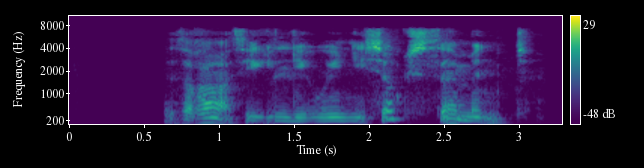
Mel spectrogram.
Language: Kabyle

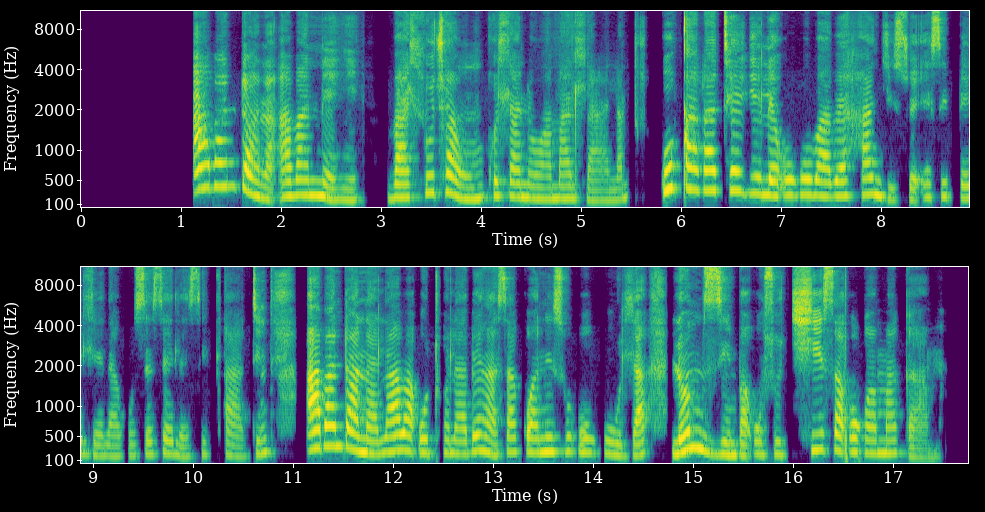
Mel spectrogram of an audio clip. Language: North Ndebele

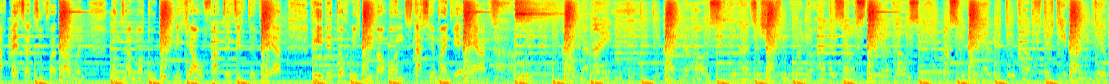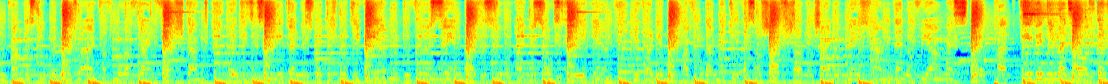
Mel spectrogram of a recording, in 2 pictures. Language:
German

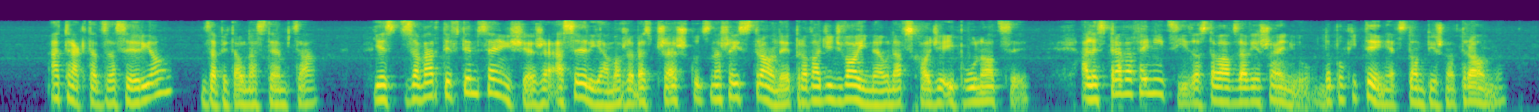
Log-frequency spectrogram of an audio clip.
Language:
Polish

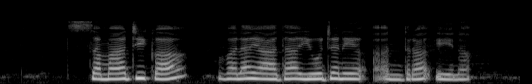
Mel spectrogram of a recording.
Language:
Kannada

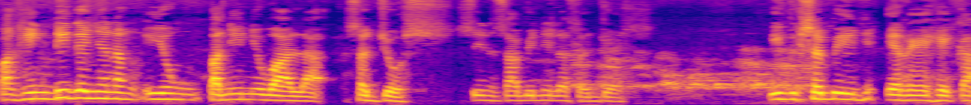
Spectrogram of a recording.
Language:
Filipino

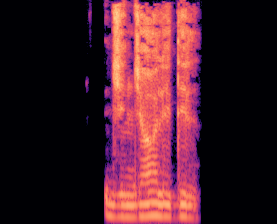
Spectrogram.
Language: Hazaragi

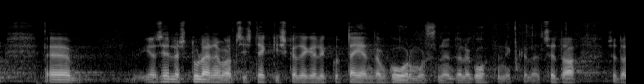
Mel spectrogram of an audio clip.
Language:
Estonian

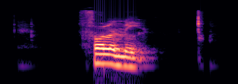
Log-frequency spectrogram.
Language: Italian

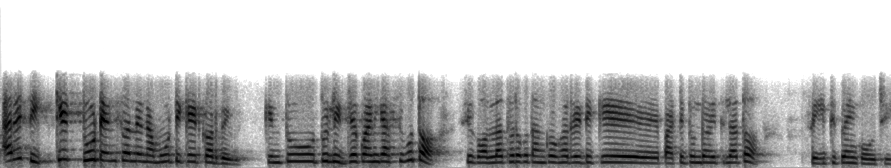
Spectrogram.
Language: Odia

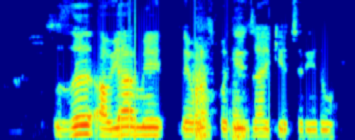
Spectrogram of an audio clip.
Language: Pashto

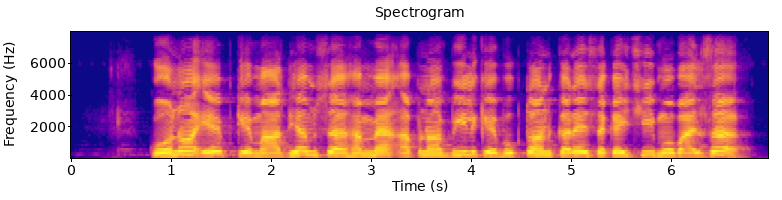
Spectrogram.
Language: Maithili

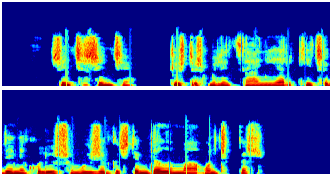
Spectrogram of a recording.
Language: Mari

